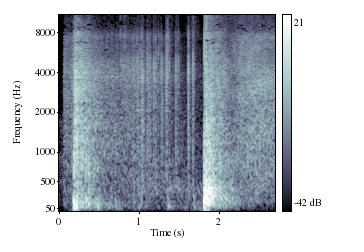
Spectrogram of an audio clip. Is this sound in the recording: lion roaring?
no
